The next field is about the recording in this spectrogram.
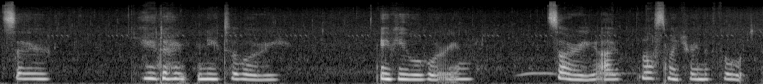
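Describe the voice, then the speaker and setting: A woman plays a young princess with a light, fairly high voice that stays soft and mellow. She talks intimately, as in an ASMR romance audio, affectionate and earnest, rambling a little hesitantly. Faint ambient noise sits behind her. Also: fairly even intonation, slow, poor audio. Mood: tender, shy.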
